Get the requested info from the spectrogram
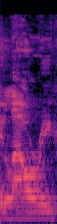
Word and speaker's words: Lauri: I say Lowry because I think that's how they pronounce it in Finland.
